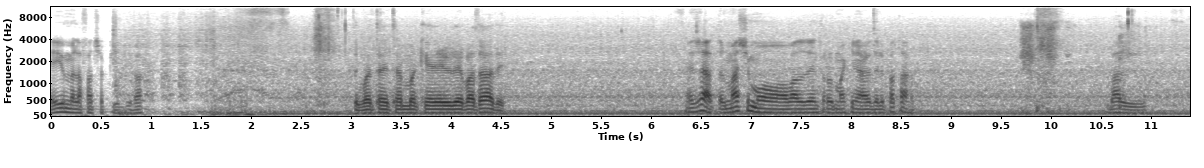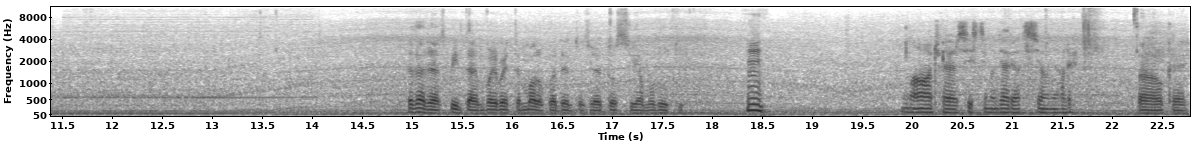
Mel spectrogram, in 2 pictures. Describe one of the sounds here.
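A tractor engine idles with a low, steady hum.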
